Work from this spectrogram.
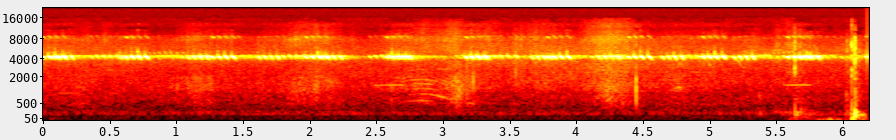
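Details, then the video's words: Continuous shrill chirps of crickets on a hillside in Zorlesti, Romania, rhythmic pulsed bursts about twice each second, with faint distant bird notes and a sharp click near the end. "Crickets sound"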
